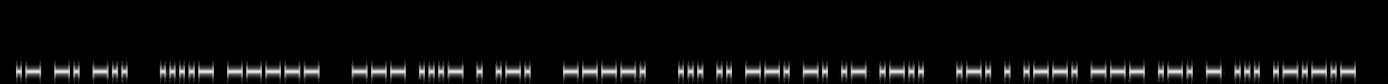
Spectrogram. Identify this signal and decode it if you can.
Morse code, heard as a keyed tone, about 25 wpm, 600 Hz. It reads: AND 40 OVER 9 SIGNAL REPORTS.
